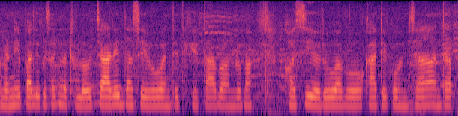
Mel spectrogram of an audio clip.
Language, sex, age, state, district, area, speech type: Nepali, female, 30-45, West Bengal, Alipurduar, urban, spontaneous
